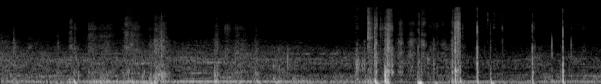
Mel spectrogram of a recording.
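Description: A vehicle engine idling steadily, with scattered clicks and knocks over it, the loudest a little before the end.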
